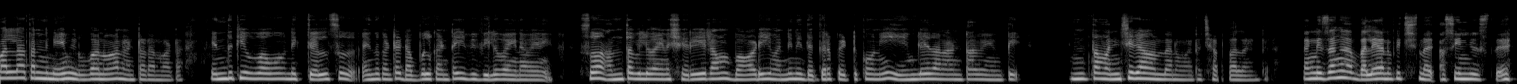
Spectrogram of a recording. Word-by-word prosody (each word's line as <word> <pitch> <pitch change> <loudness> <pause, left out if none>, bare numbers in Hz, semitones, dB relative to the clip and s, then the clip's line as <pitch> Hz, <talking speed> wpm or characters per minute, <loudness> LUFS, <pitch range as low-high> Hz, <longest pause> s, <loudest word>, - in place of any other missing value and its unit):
మళ్ళ 290 0 +2
అతను 285 -1 +1
నేనేమివ్వను 245 -1 +3
అని 255 -1 0
అంటాడన్నమాట. 215 -2 -7 0.4
ఎందుకివ్వవు 260 -1 +2
నీకు 245 -1 -3
తెలుసు 245 +4 0 0.2
ఎందుకంటే 245 +2 -1
డబ్బుల 220 +3 +1
కంటే 235 +3 -2
ఇవి 240 -1 -1
విలువైనవని. 215 -2 -2 0.4
సో, 275 - +2 0.2
అంత 245 +2 +2
విలువైన 245 -1 +2
శరీరం 255 +3 +1 0.2
బాడీ 230 +2 0
ఇవన్నీ 235 +1 0
నీ 245 - +2
దగ్గర 235 +4 -3
పెట్టుకొని 240 +2 -3
ఏం 225 +1 0
లేదని 245 -1 +1
అంటావేంటి? 230 -1 -5 0.6
ఇంత 255 0 +2 0.2
మంచిగా 265 +3 +4
ఉందనమాట 225 -2 -4
చెప్పాలంటే. 215 -1 -9 0.3
నాకు 260 +1 +3
నిజంగా 295 +3 +3
భలే 230 +3 +4
అనిపిచింది! 255 -3 -2
ఆ - - -4
సీన్ 250 -1 +5
జూస్తే. 225 -3 -4
240 Hz, 140 wpm, -27 LUFS, 225-255 Hz, 0.6 s, సీన్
